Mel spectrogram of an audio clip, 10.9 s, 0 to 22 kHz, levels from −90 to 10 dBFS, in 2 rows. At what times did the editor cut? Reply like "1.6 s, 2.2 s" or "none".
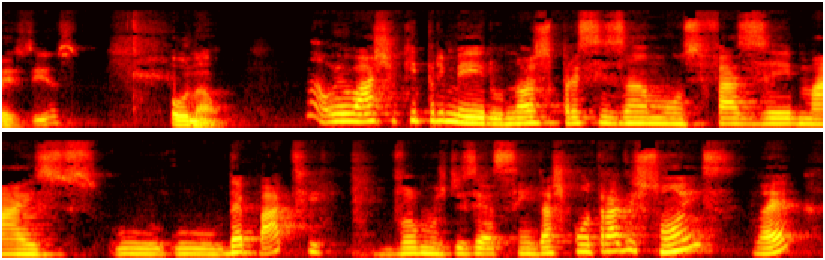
none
